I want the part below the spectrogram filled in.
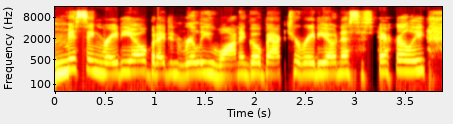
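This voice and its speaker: A woman with an American accent talks at a very fast pace in a fairly high voice. The sound is dry and close with no echo, over a quiet background. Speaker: professional voice actor. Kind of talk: interview answer.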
